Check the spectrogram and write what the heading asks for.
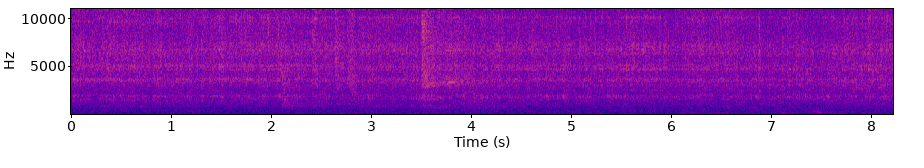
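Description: Steady whirring hiss of a sky bicycle's pulley trolley rolling along its steel cable, with a sharp click about three and a half seconds in.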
